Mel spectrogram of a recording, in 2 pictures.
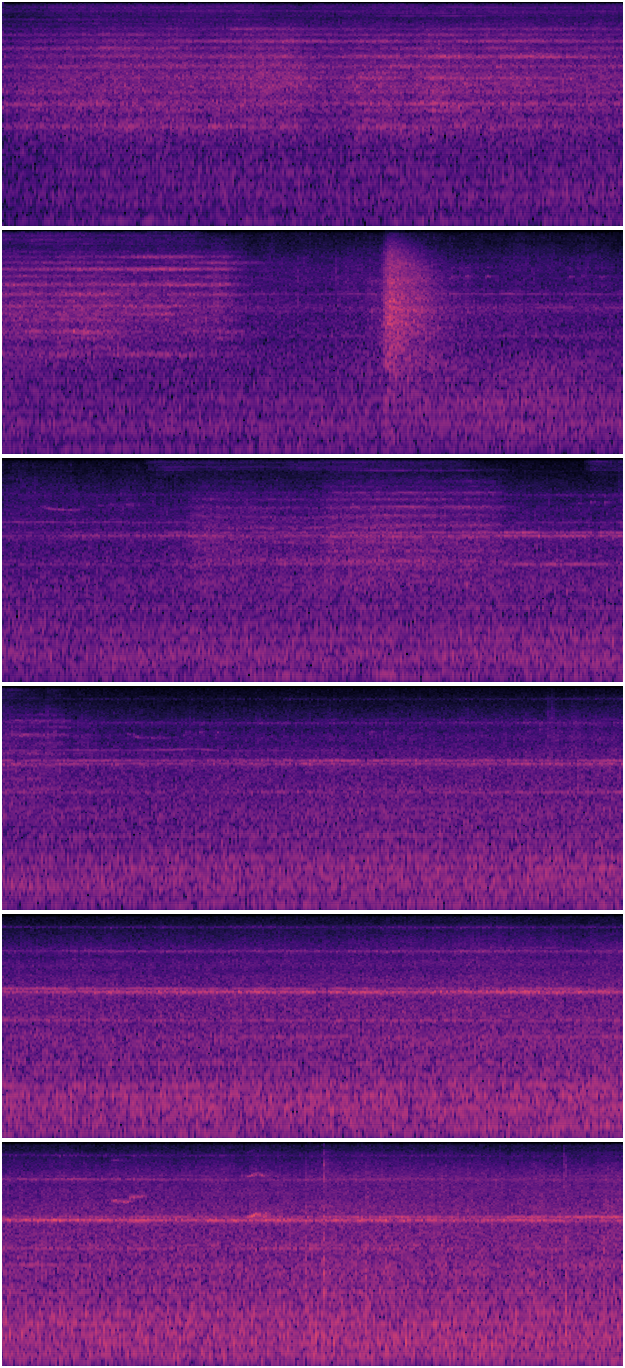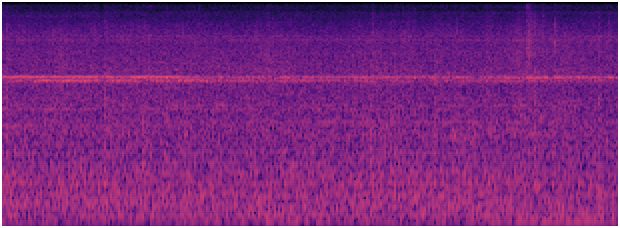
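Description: Passenger train rolling slowly around a curve, its steel wheels squealing against the rail in steady high tones over a rumble that grows louder as the cars come past. One brief sharp sound stands out about seven seconds in.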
